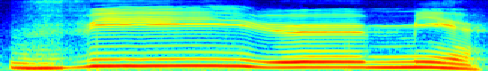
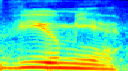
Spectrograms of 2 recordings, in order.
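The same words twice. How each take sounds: First: It is said slowly with every sound included. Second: It is said quickly with the middle sound skipped. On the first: "la manera de pronunciarlo lento sería" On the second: "para hacerlo más simple decimos"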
